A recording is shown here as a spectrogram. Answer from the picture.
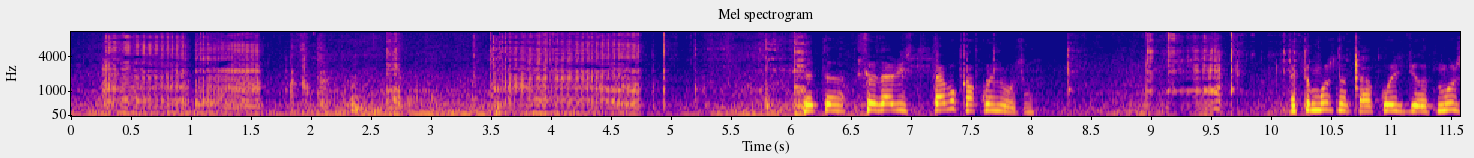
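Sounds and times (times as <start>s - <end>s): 
creaking sound made by an object: 0.2s - 2.9s, 3.5s - 5.0s, 8.9s - 9.9s
speech: 6.1s - 8.2s, 10.2s - 11.5s.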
